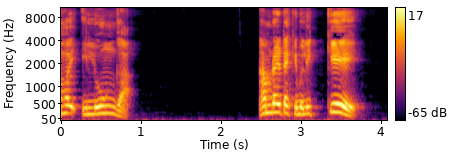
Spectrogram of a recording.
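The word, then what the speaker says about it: Q: পি কিন্তু আবার ঠিকঠাক আছে, পি কে আমরা ইংরেজিতেও বলি পি, আর ইতালিয়ান উচ্চারণ হবে পি।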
